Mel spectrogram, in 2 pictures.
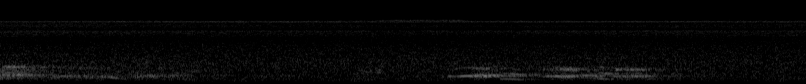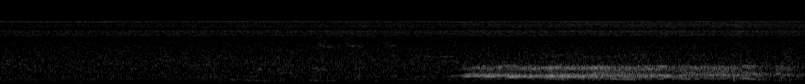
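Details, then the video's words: Distant howler monkeys in Costa Rica give low, rolling roars in bursts over a steady hiss of insects. "Howler Monkeys howling in Costa Rica"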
